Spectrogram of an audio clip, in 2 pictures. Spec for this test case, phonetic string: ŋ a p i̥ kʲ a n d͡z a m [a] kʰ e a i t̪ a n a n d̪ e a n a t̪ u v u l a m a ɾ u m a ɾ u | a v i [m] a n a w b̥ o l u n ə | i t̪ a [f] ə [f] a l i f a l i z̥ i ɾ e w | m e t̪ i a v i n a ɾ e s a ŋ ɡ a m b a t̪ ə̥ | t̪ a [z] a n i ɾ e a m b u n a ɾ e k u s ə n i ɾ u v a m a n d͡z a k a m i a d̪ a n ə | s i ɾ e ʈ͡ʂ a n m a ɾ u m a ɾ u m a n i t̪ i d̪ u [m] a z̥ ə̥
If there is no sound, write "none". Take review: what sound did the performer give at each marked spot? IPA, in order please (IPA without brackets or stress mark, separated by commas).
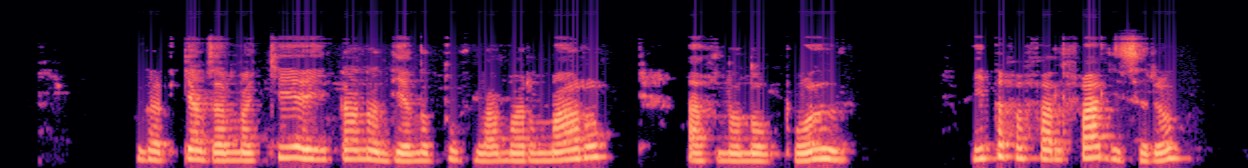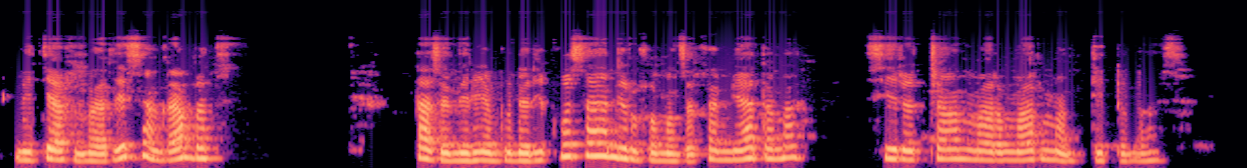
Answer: a, n, f, f, z, n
